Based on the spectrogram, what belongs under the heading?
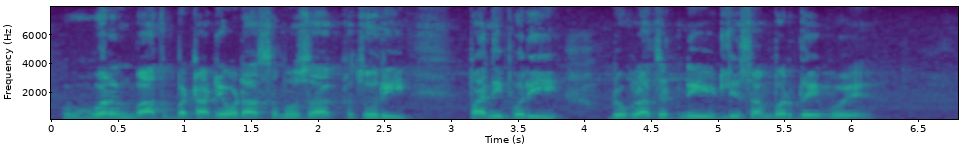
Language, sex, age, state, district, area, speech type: Marathi, male, 60+, Maharashtra, Nanded, rural, spontaneous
